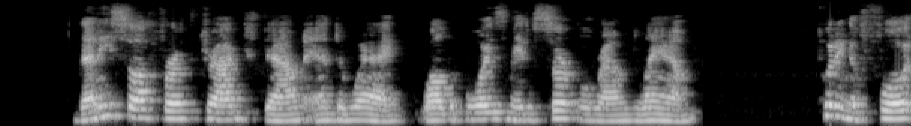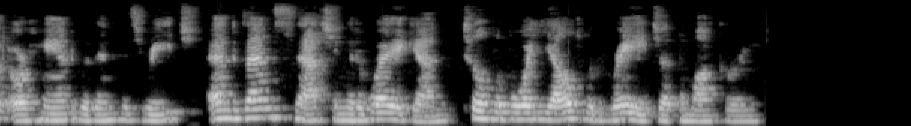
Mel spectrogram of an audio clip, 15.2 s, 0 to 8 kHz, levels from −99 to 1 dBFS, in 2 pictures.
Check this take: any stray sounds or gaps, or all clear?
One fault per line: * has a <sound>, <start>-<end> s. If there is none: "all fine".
all fine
